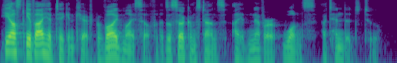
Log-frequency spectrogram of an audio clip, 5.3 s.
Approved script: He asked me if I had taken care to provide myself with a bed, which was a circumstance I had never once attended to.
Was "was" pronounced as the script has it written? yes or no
no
